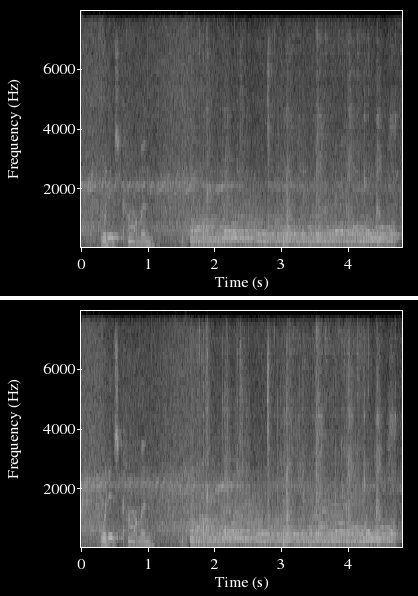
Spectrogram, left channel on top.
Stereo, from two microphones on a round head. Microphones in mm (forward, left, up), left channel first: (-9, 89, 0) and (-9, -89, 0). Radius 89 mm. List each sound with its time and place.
0.3 s a man speaking: 40° right (ahead or behind), 0.9 m; by 1.5 s 15° left (ahead or behind), 0.8 m
1.6 s chewing: 35° right (ahead or behind), 0.7 m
